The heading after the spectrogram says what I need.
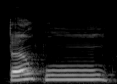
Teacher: قو میں واو مدہ ہے، واو ساکن سے پہلے پیش ہو، واو مدہ ایک الف دال میں کھینچیں گے، قاف کو موٹا کریں گے۔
